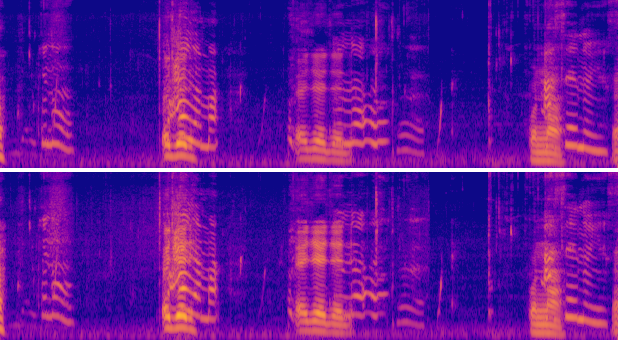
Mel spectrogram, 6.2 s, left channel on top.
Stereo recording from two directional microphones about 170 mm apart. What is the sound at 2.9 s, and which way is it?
Speech, 10° right (ahead or behind).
